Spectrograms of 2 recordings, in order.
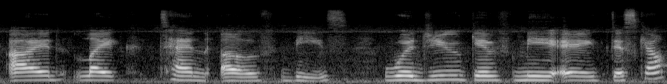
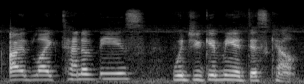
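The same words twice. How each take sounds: First: The sentence is spoken at moderate speed. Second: The sentence is spoken at natural speed. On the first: "a little bit faster" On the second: "one more time at normal speed"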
